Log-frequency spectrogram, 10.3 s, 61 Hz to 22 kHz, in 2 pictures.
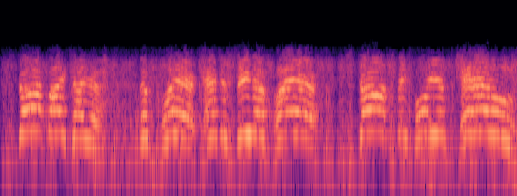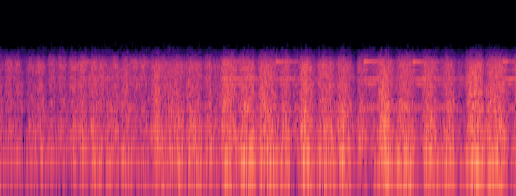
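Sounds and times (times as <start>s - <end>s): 
train wheels clattering: 0.0s - 10.3s
speech: 0.2s - 5.3s.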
